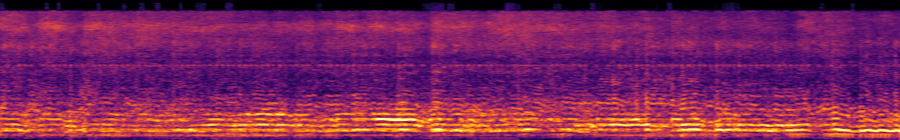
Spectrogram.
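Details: Nest-building bees produce a constant, layered hum, low wobbling tones overlapping without pause at a steady level, with a soft high-pitched hiss running underneath.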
